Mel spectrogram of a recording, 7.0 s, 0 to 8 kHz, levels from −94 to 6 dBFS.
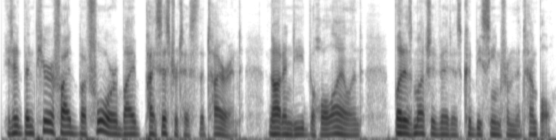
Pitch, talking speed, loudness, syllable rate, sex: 130 Hz, 225 wpm, -18 LUFS, 6.2 syllables/s, male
